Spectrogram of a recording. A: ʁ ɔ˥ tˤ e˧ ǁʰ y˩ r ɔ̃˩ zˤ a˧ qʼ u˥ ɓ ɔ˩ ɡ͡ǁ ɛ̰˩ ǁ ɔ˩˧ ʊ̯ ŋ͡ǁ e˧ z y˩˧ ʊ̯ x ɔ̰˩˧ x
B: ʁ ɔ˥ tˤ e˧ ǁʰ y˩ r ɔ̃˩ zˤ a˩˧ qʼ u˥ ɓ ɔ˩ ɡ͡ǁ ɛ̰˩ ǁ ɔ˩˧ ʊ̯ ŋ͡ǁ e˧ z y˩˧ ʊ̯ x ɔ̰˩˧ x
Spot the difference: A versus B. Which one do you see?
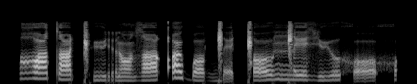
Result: B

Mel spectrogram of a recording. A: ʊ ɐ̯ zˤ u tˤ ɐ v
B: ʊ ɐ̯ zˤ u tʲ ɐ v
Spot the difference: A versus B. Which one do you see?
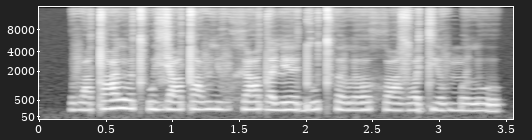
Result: B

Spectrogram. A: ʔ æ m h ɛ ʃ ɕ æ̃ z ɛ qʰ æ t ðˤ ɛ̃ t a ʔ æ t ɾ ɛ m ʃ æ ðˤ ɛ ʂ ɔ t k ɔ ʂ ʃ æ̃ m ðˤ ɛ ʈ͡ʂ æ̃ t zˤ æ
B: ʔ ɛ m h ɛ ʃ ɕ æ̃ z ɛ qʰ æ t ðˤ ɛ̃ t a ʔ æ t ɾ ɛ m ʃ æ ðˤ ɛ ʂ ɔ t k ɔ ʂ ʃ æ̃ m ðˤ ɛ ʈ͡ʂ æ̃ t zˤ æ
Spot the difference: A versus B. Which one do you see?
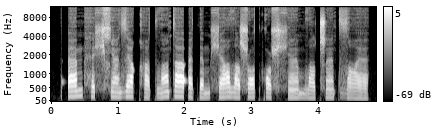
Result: A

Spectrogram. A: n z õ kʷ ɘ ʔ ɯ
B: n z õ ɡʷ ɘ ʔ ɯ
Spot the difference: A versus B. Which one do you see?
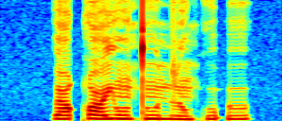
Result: A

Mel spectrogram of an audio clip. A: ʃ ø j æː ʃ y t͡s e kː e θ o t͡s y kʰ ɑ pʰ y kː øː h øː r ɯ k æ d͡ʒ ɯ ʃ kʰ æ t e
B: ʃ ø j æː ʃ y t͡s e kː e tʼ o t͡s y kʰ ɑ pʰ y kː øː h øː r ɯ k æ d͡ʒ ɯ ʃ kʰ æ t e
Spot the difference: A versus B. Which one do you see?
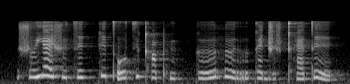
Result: B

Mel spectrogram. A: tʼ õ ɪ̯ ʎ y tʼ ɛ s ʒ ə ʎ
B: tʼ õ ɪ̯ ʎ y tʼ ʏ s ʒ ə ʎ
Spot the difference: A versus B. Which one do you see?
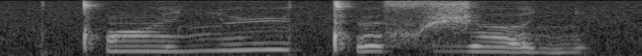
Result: B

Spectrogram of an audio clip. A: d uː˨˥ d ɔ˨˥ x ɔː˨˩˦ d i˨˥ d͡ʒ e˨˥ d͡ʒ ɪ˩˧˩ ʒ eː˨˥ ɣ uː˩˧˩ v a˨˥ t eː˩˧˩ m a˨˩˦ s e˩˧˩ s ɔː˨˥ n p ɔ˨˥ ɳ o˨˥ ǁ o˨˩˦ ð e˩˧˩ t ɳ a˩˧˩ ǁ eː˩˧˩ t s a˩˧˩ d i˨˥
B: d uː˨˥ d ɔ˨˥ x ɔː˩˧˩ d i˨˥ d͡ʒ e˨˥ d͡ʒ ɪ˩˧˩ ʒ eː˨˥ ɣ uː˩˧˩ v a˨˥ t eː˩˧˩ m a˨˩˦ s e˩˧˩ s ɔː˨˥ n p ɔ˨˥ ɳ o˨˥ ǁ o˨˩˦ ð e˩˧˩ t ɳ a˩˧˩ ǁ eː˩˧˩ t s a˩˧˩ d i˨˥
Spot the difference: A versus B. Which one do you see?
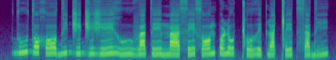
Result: B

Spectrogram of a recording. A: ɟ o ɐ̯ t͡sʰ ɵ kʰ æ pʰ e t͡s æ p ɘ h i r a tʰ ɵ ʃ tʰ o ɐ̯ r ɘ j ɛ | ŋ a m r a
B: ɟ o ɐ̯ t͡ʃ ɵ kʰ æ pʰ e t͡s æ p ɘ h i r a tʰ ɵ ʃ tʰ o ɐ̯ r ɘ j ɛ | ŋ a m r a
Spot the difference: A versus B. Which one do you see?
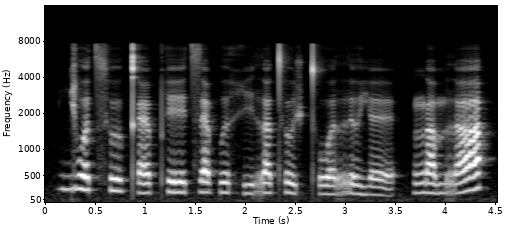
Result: A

